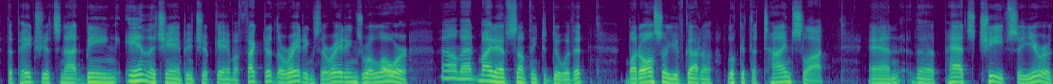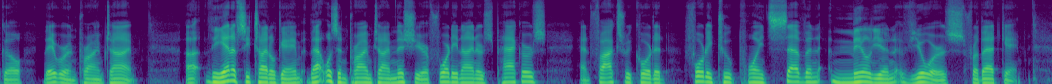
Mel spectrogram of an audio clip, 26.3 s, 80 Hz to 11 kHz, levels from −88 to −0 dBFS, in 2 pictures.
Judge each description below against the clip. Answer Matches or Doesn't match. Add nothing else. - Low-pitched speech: Matches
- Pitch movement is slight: Doesn't match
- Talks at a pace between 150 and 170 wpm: Matches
